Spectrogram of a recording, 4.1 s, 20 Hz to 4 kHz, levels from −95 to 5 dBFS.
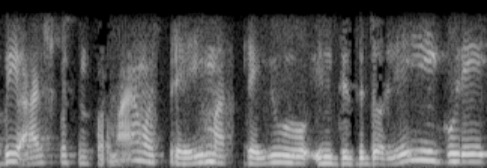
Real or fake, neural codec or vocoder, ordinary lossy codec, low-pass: real; none; AAC, 24 kbps; 3.6 kHz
